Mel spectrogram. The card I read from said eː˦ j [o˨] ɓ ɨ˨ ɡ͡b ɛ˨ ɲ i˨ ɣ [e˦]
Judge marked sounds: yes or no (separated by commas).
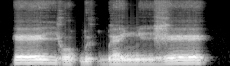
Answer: yes, yes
